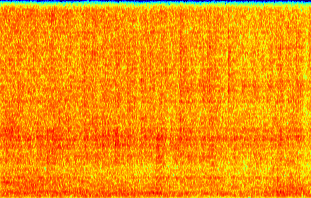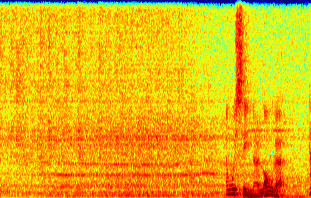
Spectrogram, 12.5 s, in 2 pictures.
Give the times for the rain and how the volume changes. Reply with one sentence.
You can hear the rain from 0.0 to 12.4 s, getting quieter.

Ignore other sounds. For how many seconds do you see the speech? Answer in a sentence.
The speech can be heard for 2 seconds in total.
